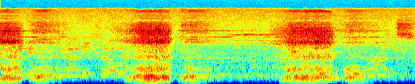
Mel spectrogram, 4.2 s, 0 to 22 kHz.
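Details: A corgi snoring in sleep: soft snuffling snores roughly every 1.5 seconds with faint background sound.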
